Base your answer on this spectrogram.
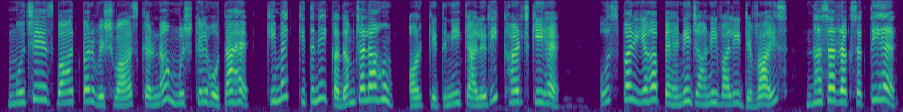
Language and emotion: Hindi, surprised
